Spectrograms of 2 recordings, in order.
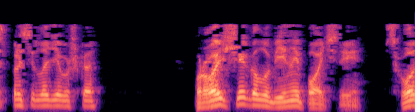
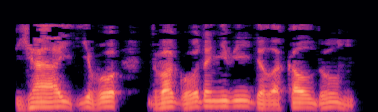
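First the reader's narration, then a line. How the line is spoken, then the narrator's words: Subdued whisper. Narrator (Russian): заметно притихнув, прошептала Любава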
